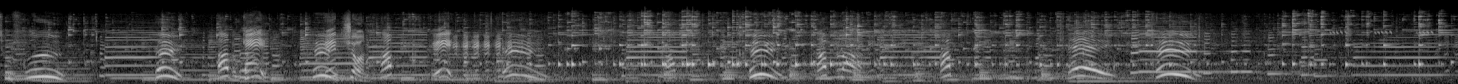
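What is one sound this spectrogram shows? Goats bleat.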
